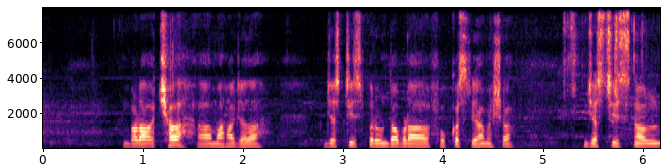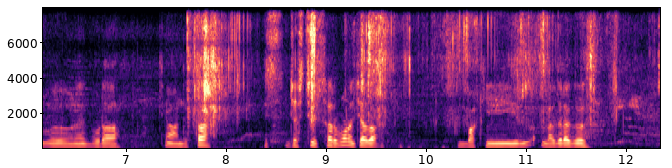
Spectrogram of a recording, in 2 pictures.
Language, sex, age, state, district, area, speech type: Dogri, male, 30-45, Jammu and Kashmir, Kathua, urban, spontaneous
